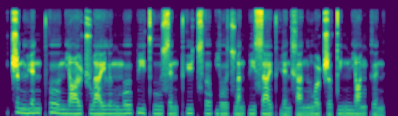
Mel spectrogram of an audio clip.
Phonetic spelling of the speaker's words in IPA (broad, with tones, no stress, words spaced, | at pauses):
ʈ͡ʂə˥˨nlɥɛ˦n pʰo˥˨ʊ̯n̪jɑ˨˦ʊ̯ʈ͡ʂwa˨˦ɪ̯ lʊ˨˩ŋmo˦ʊ̯pi˥˨t̪ʰu˨˦ sə˨˩npʰy˦ t͡sʰɤ˦pjo˨˩ʊ̯t͡swa˦npi˨˦ sa˥˨ɪ̯pʰɥɛ˩nxa˨˦n lwɔ˥˨ʈ͡ʂɤ˨˩t̪i˦ŋ n̪jɑ˦ŋkə˨˩n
